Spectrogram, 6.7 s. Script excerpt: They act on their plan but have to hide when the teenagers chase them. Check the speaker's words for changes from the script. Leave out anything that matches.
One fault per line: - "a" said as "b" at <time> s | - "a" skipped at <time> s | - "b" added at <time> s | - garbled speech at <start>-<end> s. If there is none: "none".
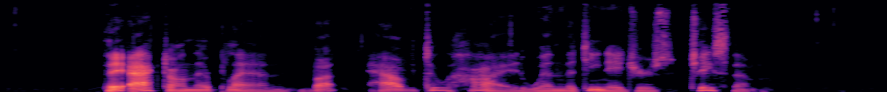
none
